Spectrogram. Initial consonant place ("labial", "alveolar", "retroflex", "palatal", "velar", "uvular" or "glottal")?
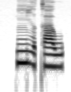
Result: palatal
